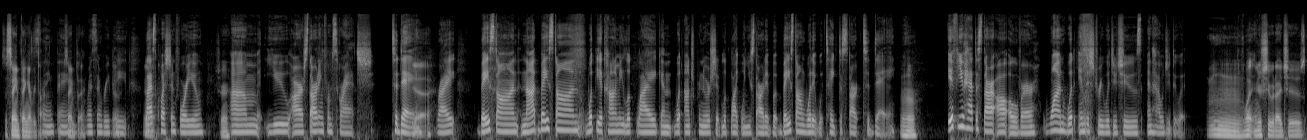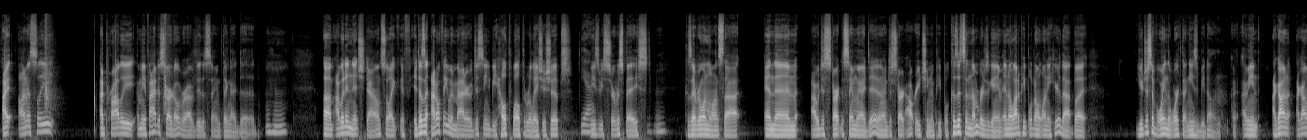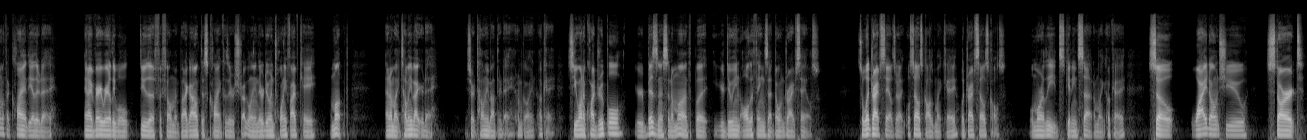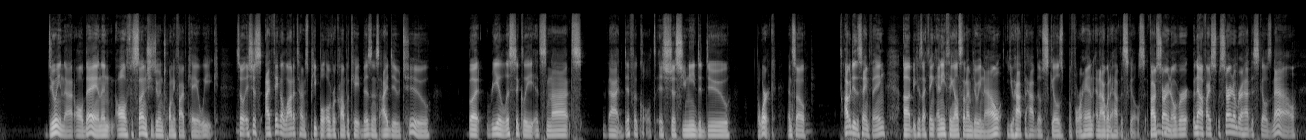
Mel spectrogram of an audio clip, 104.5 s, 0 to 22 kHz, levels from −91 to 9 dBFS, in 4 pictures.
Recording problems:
uneven, jittery; strongly; from 4 s to 1:34

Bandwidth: 15 kHz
